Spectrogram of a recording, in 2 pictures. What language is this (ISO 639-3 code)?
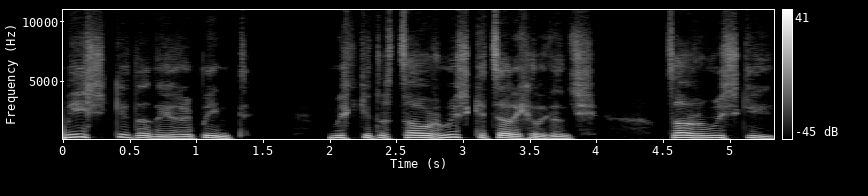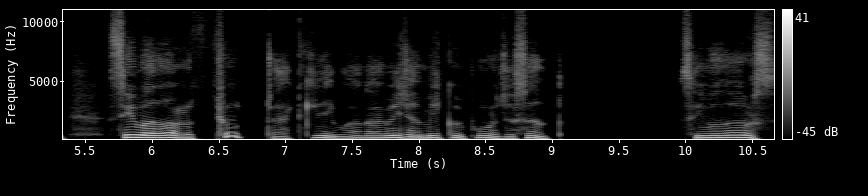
qug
